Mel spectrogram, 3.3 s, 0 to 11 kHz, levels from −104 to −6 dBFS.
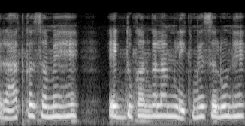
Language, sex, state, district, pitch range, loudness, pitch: Hindi, female, Bihar, Bhagalpur, 260-275 Hz, -19 LUFS, 265 Hz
